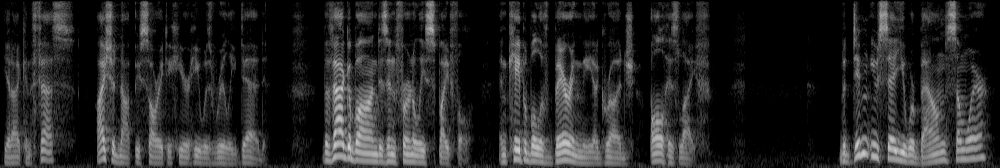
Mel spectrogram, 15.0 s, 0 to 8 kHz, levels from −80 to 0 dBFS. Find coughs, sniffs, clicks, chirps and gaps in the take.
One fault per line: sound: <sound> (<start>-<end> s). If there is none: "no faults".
no faults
